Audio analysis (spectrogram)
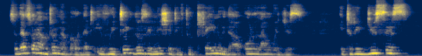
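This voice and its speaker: Over noticeable background noise and audible room echo, a man speaks at a fairly quick pace. His pitch is fairly high. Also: lively intonation. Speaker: panel discussant, doctoral student. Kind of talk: panel discussion.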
